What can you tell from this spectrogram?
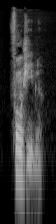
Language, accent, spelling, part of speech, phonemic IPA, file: French, France, fongible, adjective, /fɔ̃.ʒibl/, LL-Q150 (fra)-fongible.wav
- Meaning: fungible (able to be substituted for something of equal value)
